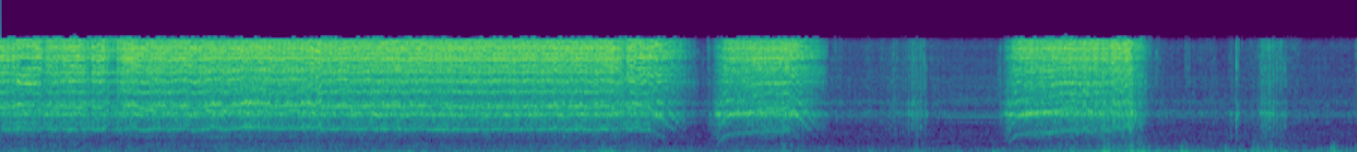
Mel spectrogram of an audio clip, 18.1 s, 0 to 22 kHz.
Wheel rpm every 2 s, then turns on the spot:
160, 160, 160, 160, 90, 40, 30, 90, 10.
10-12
